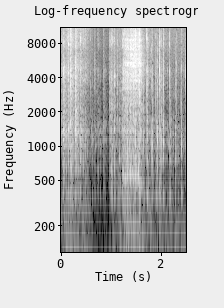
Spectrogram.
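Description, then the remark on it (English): Rapid typing on a wireless Bluetooth computer keyboard, a dense stream of crisp, fairly soft key clicks, with a brief pause before a flurry of quicker presses and no voices. “Not loud at all. He's like clicking pretty hard.”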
